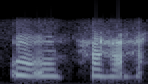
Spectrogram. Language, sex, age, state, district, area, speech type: Manipuri, female, 18-30, Manipur, Chandel, rural, conversation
